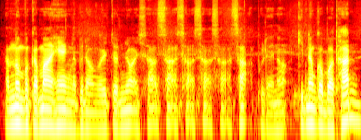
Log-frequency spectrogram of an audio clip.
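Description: A man's voice: fairly low pitch, steady tone, very fast. A man with an Isan Thai accent, chatting casually to viewers as he films his family at home and keeps addressing them as brothers and sisters. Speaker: vlogger filming family life. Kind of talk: casual running commentary to viewers. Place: family home in a rural village.

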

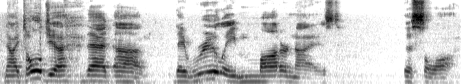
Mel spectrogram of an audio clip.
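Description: A man narrates a relaxed boat tour, talking to his viewers as he walks from the deck into the cabin. His voice sits a bit high for a man, and the delivery stays easygoing and conversational. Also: takes it slowly. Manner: relaxed, talks to viewers while walking around. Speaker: yacht broker giving a boat tour. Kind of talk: casual walkthrough narration. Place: on a boat, outdoors then in the cabin.

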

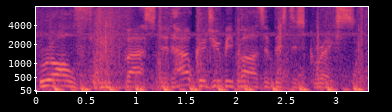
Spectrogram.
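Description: A man's voice: on the high side, moderate pace, over loud music, close to an everyday voice. Man voicing a principled battle-hardened guard captain. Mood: firm, bitter. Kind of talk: video game voice acting. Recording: faint background noise.

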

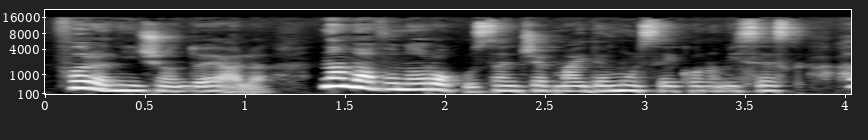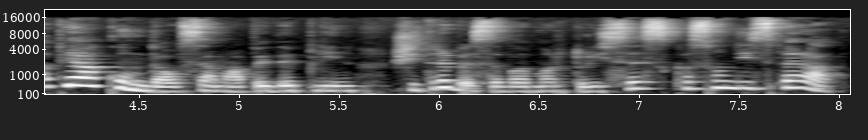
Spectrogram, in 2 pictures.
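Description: A woman's voice: medium pitch, expressive, few pauses, dark tone, lightly acted. A woman reading the lines of a worn-out, despairing middle-aged barber in an audiobook, weary and pleading.

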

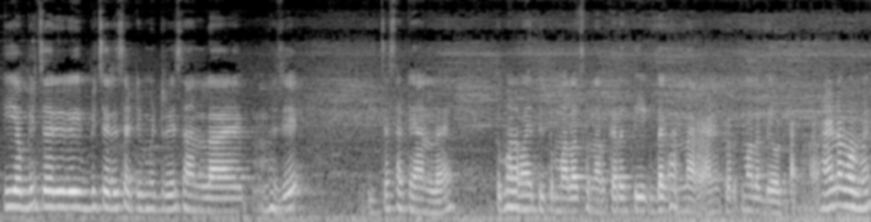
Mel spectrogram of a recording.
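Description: A woman's voice: medium pitch, a little fast, a little mellow, a little hiss or hum. A young woman with a Marathi accent, chatting in a casual home vlog and repeating her words. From India. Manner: chatty, repeats words, mixes in English and Hindi. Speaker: vlogger. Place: family home.

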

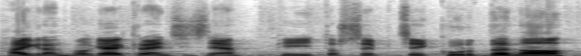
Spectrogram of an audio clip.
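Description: A young man commentating his own game in an excited, slangy way, breaking into sudden shouts between quick muttered asides. His voice sits a little high and sounds bright and forceful. Music plays faintly behind him. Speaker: gaming YouTuber.

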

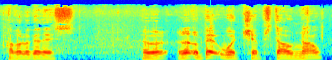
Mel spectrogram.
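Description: Un hombre de mediana edad con acento británico habla con naturalidad mientras recorre su huerto al aire libre, grabándose con una cámara en mano. Su voz es apagada y suave. Se oye un leve ruido exterior de fondo. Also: male voice, mid-range voice, normal speed, dark tone, slight background noise. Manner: chatty, plain-spoken, talks to viewers as he walks round. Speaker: allotment gardening vlogger. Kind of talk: casual walk-and-talk vlog. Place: outdoor allotment garden in light rain. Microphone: handheld camera, self-filmed.

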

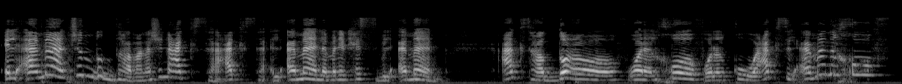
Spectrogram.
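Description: A woman's voice: on the high side, sing-song, quick pace, pushed and bright, breathy edge. A woman teacher with a Libyan accent, reviewing a lesson online and patiently explaining. She asks questions and then answers them herself. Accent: Libyan Arabic.

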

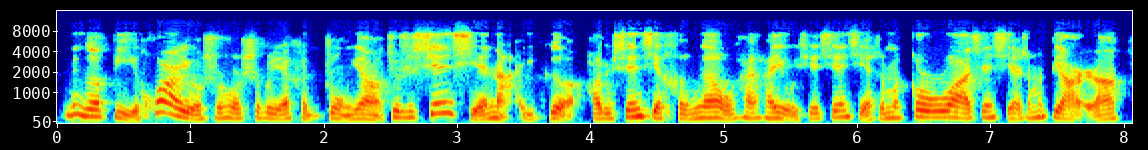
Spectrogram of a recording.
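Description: A woman's voice: fairly low pitch, animated, fast talker, few pauses, darkish tone, husky. An older woman, an adult student in an online class, chatty and asking practical questions. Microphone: video call.

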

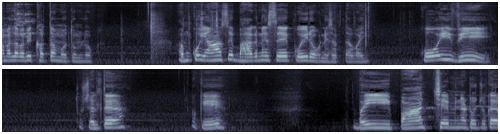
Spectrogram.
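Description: A young man talks his way through a horror game with a fairly high voice. He is chatty and excitable, and keeps addressing his viewers as he plays. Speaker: gameplay streamer. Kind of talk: casual gameplay commentary.

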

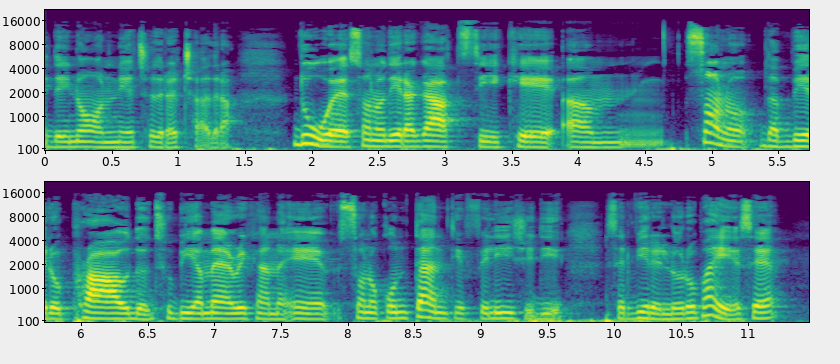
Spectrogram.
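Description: A young woman from Italy, telling a lively casual story to her viewers and acting out the quotes. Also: low voice. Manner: animated, acts out quotes in English. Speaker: vlogger.

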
